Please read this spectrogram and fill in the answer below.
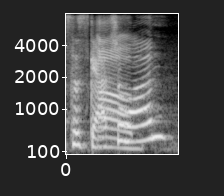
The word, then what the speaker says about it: Saskatchewan: What, Saskatchewan? – Saskatchewan.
